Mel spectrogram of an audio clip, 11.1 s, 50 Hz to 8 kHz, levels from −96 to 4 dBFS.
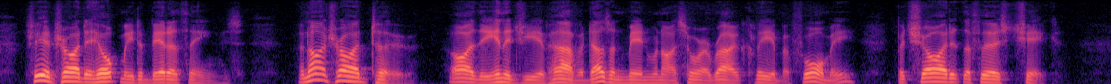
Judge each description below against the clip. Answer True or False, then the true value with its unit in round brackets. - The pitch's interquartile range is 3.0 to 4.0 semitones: False (5.4 semitones)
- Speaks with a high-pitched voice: False (115 Hz)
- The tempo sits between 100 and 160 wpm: False (190 wpm)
